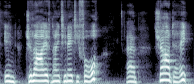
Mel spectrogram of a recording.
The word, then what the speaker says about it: Sade: um Sharde not said not Sade as it says it's just it's pronounced charde I've checked um named after the lead singer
